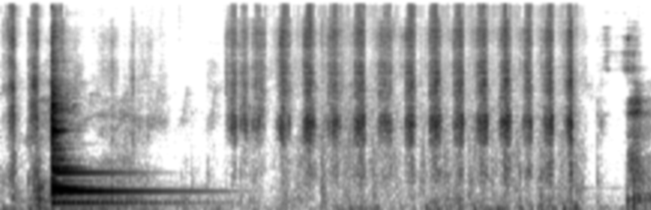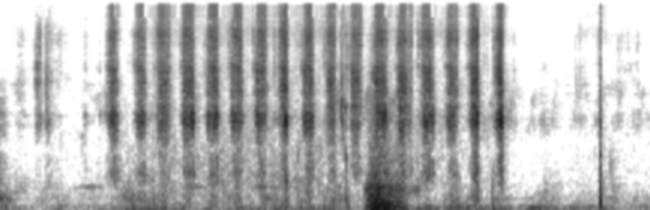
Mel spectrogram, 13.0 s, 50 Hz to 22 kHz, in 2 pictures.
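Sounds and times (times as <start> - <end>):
metal part knocked ringing: 0.5 - 1.8
brisk scrubbing: 2.2 - 5.9.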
